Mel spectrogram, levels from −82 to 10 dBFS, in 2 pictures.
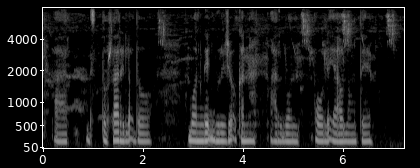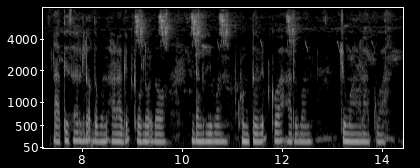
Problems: background sounds at intervals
